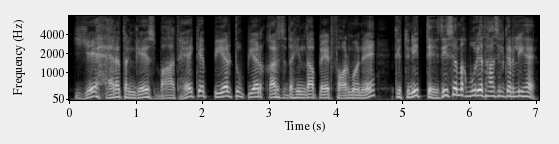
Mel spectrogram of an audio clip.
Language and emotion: Urdu, surprised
